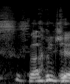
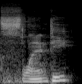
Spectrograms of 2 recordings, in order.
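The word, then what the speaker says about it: sláinte: Slanja, buddy. Slanja. Cheers. Slanja. Is that how you say it? Slanja. Okay. I thought I remembered how to say it properly. As long as it's not slanty. Yeah, no, definitely not.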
